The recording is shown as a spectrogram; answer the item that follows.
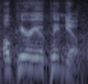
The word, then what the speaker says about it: Piriyapinyo: Once again, the name begins with a P, but it's pronounced Piriyapinyo. Go figure.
